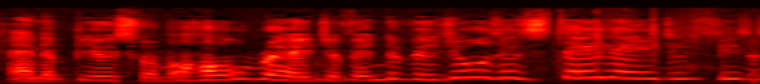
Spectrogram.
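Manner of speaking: mock him as a sniveling whiner; mocking whiny voice. Rereading the commenter's post in a mocking whiny voice. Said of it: "now you sound like a little whining bitch".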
